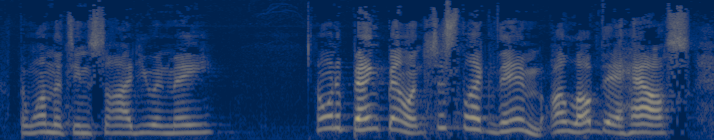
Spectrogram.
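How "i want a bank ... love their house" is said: loud, whining voice. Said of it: "the whining little Israelite voice".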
